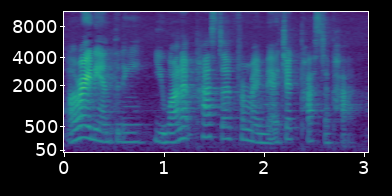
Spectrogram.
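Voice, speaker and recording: A woman voicing a firm, fair old village witch in a folktale, speaking in a measured way. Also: mid-range voice, pushed and bright. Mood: stern, calm.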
